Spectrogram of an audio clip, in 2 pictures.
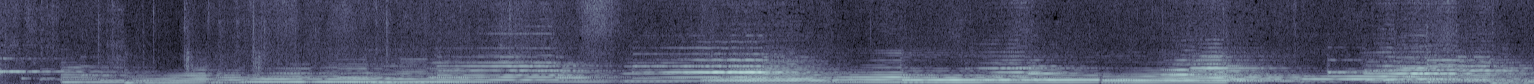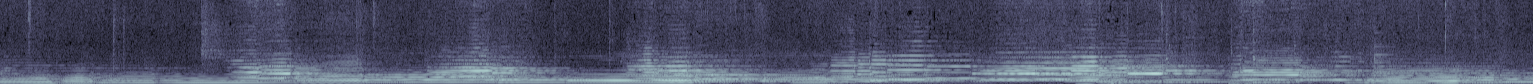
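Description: Orchestral music: several instrumental lines in long held notes, moving slowly against one another in a calm, sustained texture, entering just after a brief silence.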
